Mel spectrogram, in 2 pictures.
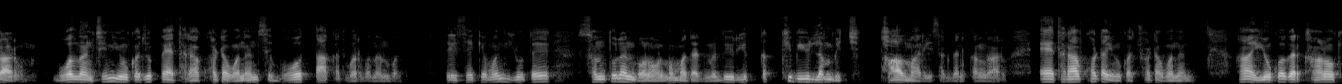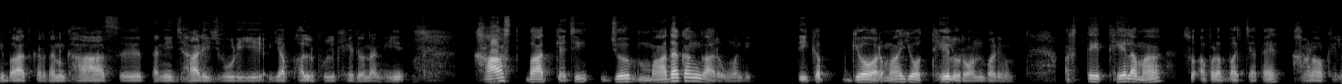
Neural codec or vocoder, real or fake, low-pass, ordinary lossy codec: vocoder, 22.05 kHz, 80 mel bands, WaveNeXt; fake; 9.9 kHz; none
